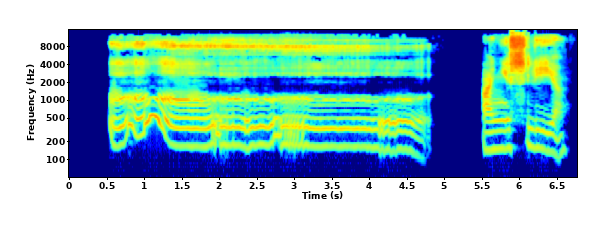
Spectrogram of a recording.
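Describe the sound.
A woman imitates a zombie groan in a soundproofed ward: a long, loud, drawn-out moaning voice lasting several seconds, a short pause, then a second shorter groan that rises and wavers.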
